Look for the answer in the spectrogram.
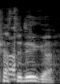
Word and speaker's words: Chattanooga: How do you say that? – Chattanooga. – Yeah, there you go.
